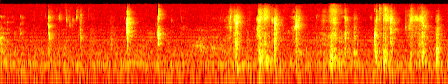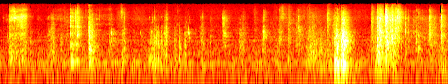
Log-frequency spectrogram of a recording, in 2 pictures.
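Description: Close-miked eating: a person chewing and smacking on a mouthful of food, heard as many short irregular clicks. A louder knock comes about twelve seconds in, followed by a burst of further clicks.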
